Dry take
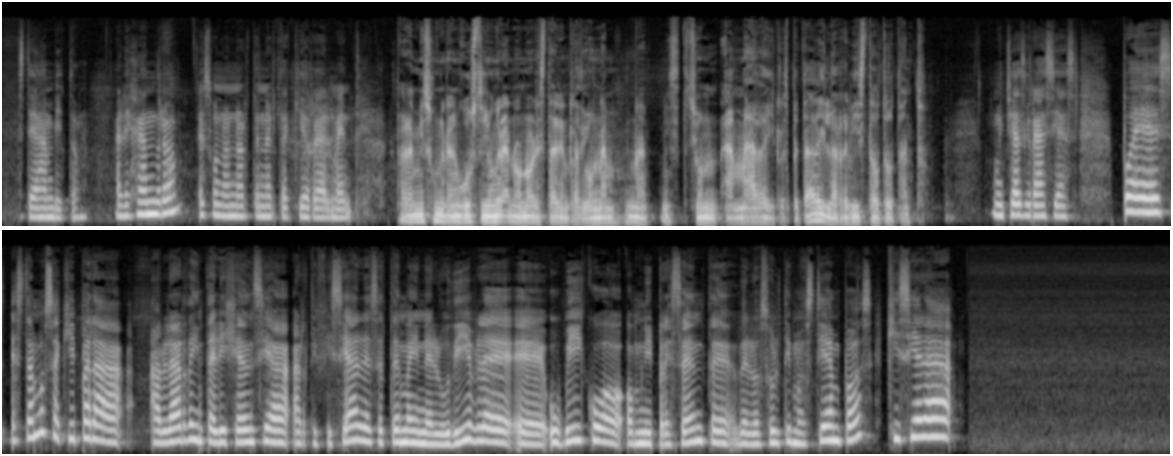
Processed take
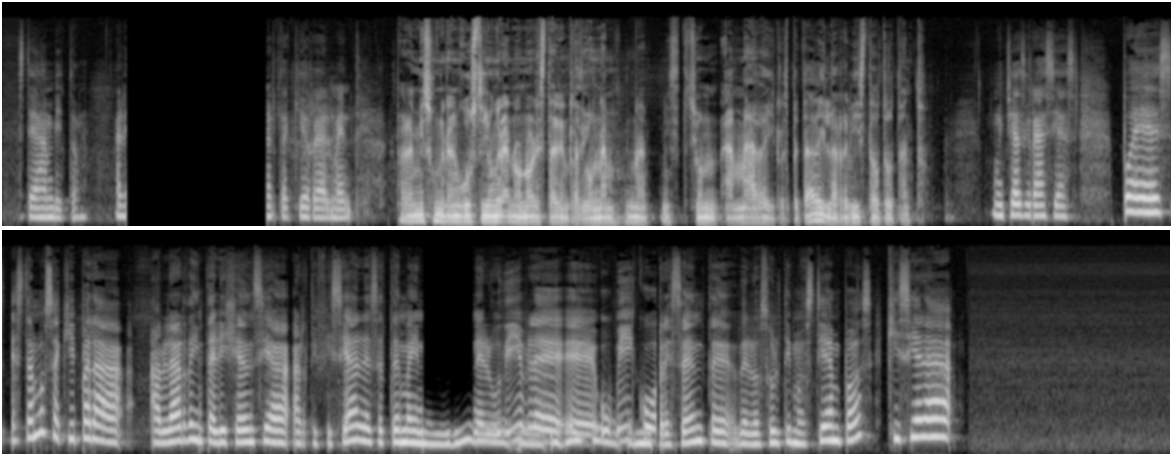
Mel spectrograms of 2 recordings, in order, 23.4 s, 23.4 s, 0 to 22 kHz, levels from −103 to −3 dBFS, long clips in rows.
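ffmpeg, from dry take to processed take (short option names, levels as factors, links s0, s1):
-filter_complex "[0:a]asettb=1/sr,asplit=3[s0][s1][s2];[s0]atrim=end=4.094[s3];[s1]atrim=start=4.09:end=6.17,asetpts=PTS-STARTPTS,afade=t=in:d=0.004:c=qsin,afade=t=out:st=2.076:d=0.004:c=qsin,highshelf=f=2900:g=8[s4];[s2]atrim=start=6.166[s5];[s3][s4]acrossfade=d=0.004:c1=hsin:c2=qsin[s6];[s6][s5]acrossfade=d=0.004:c1=qsin:c2=hsin,asettb=1/sr,asplit=3[s7][s8][s9];[s7]atrim=end=15.894[s10];[s8]atrim=start=15.89:end=18.23,asetpts=PTS-STARTPTS,afade=t=in:d=0.004:c=qsin,afade=t=out:st=2.336:d=0.004:c=qsin,acrossover=split=320[s11][s12];[s12]adelay=510[s13];[s11][s13]amix=inputs=2:normalize=0,atrim=end_sample=103194[s14];[s9]atrim=start=18.226[s15];[s10][s14]acrossfade=d=0.004:c1=hsin:c2=qsin[s16];[s16][s15]acrossfade=d=0.004:c1=qsin:c2=hsin,asplit=3[s17][s18][s19];[s17]atrim=end=1.24,asetpts=PTS-STARTPTS,afade=t=out:st=1.236:d=0.004:c=hsin[s20];[s18]atrim=start=1.24:end=2.64,asetpts=PTS-STARTPTS,volume=0[s21];[s19]atrim=start=2.64,asetpts=PTS-STARTPTS,afade=t=in:d=0.004:c=hsin[s22];[s20][s21][s22]concat=n=3:v=0:a=1"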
